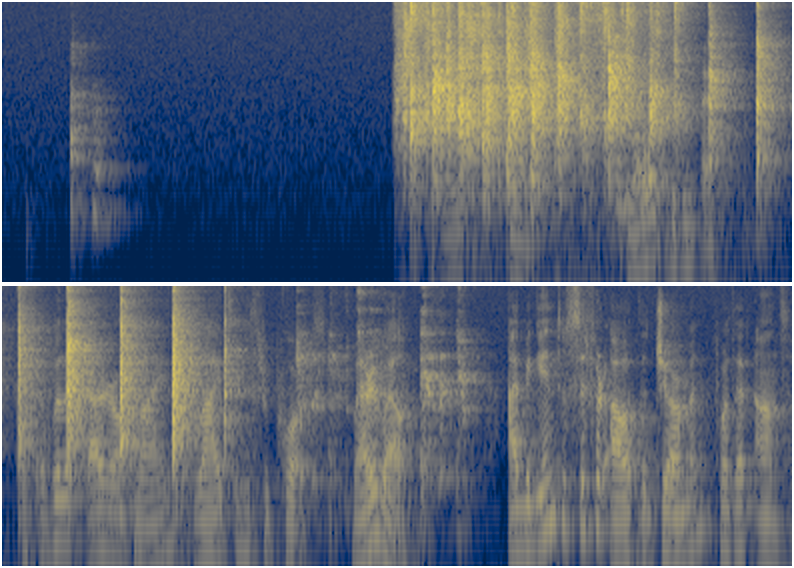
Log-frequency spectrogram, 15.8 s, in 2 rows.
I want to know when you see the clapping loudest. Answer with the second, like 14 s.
4 s.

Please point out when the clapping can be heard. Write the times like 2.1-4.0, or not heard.
3.9-10.2.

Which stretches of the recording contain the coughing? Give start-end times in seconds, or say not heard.
0.2-1.0, 5.7-6.8, 10.7-12.6.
